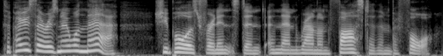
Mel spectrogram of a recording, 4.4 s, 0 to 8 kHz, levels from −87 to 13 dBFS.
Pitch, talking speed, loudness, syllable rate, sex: 205 Hz, 245 wpm, -16 LUFS, 7.2 syllables/s, female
